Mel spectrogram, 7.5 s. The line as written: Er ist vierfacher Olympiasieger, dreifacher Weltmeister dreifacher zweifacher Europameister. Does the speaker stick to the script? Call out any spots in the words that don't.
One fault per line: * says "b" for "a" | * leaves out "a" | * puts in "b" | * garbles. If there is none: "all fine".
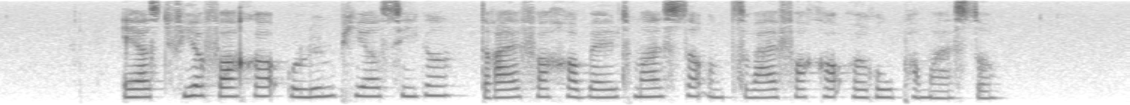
* says "und" for "dreifacher"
